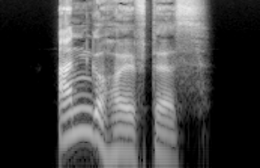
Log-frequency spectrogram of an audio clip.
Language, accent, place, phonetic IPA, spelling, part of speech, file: German, Germany, Berlin, [ˈanɡəˌhɔɪ̯ftəs], angehäuftes, adjective, De-angehäuftes.ogg
- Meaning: strong/mixed nominative/accusative neuter singular of angehäuft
